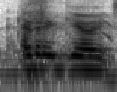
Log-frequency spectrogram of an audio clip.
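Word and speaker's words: Reykjavík: Reykjavik, sí, Reykjavik.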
